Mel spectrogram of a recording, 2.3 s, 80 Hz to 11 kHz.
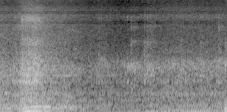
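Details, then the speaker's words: Datsun 240Z turbo diesel swap, starting after glow plug warm-up following crash repairs and intake mods: catches at once and settles into an even low diesel rumble, no misses or knocks. Normal idle. "And I'll let that run for a few seconds, and it should fire right up. Started right up."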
